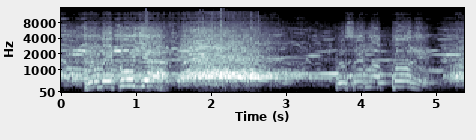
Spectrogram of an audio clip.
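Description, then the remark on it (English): A large crowd at a Kenyan opposition rally of Raila Odinga and his NASA coalition cheers and shouts with enthusiasm, a dense roar of many voices rising and falling, with whoops and chanting-like bursts standing out above the steady din. “But Odinga and his NASA coalition members say that the election was stolen from them and reiterated that position to the enthusiastic crowd.”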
